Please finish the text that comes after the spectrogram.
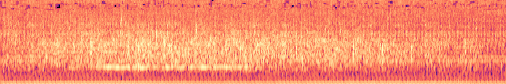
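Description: Church congregation applauding, a steady patter of many hands clapping at moderate distance over a low electrical hum, with no talking.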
